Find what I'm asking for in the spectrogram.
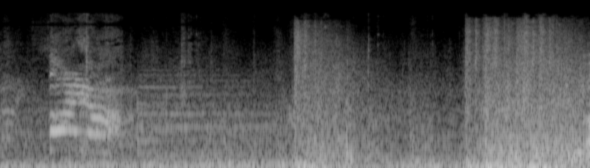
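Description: A volley of musket gunfire erupts after a shouted order in Assassin's Creed III, dense crackling shots bursting in two waves, loud and close, with a voice heard early on.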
